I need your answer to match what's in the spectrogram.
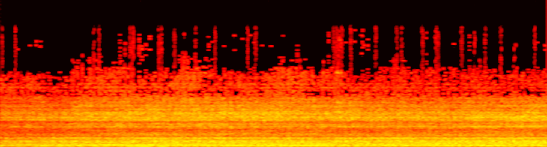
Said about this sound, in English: Hey, here come two prison trucks right now.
